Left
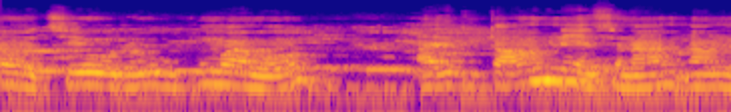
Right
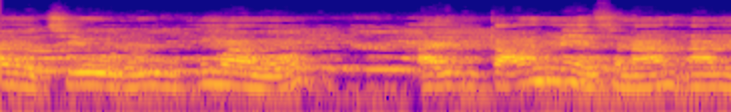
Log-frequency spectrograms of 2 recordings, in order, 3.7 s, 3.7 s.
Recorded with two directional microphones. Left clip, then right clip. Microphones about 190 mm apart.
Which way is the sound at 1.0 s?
25° left (ahead or behind).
